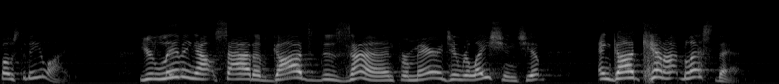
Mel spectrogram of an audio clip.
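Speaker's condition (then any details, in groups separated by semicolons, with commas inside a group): No condition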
